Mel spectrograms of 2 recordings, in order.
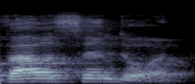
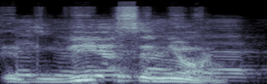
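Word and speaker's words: Villaseñor: your name correctly uh that's kind of close mr haney it's via senor that means no tell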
